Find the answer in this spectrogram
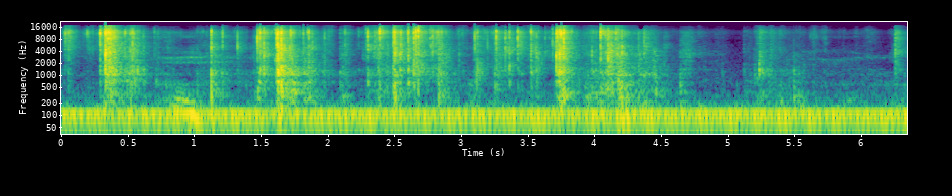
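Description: Foil wrapper of a Pokémon booster pack crinkling and tearing as it is opened by hand, a run of sharp crackles lasting about four seconds, over a steady low hum.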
